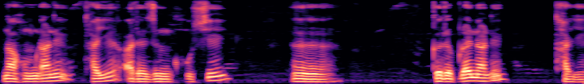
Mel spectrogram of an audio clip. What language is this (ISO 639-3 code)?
brx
